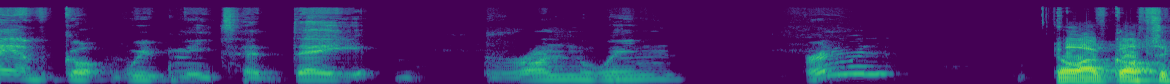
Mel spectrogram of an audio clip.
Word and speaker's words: Berwyn: Only I think the best way to think about it is Bear and a win at the end, Berwyn or Berwyn, if you wanted to roll your R's.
